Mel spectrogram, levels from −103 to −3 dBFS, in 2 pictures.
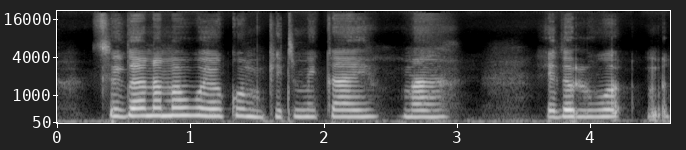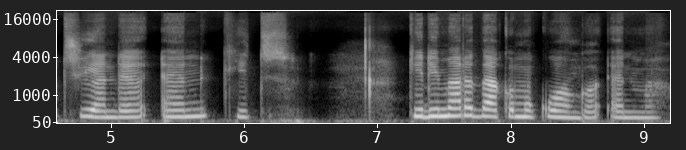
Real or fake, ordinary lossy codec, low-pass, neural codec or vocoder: fake; none; none; codec, 44.1 kHz, 2.6 kbps, SNAC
